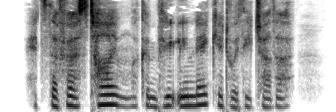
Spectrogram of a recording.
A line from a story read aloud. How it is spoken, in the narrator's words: I whisper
